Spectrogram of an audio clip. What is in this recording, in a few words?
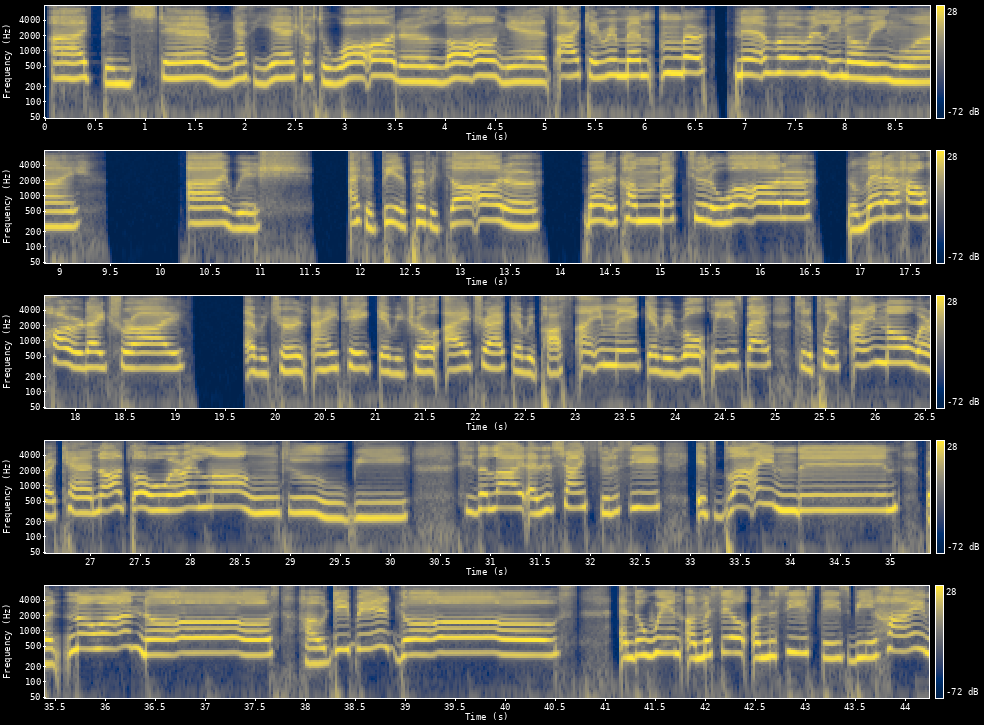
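English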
